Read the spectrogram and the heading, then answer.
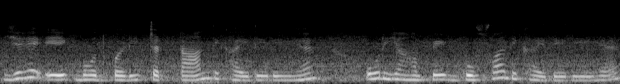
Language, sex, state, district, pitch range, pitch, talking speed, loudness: Hindi, female, Punjab, Pathankot, 200-255 Hz, 215 Hz, 165 wpm, -17 LUFS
